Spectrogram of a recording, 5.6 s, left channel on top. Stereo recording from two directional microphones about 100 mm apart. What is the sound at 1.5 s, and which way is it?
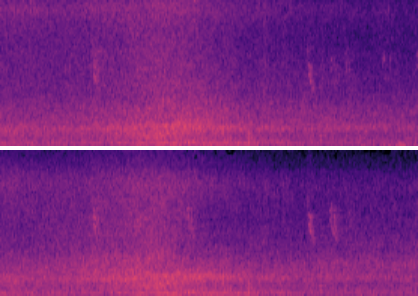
Vehicle, 20° right (ahead or behind).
